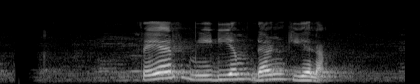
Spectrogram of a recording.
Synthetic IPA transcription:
pɾejɐɾmiːɖijɐmɖɐɳkijɐla̰

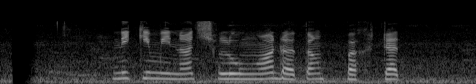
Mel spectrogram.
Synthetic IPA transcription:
nikiminat͡ʃluŋɔɖat̪əŋb̥akɖ̥a̤t̪̚

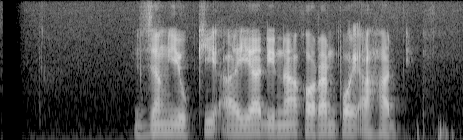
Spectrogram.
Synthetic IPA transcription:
d͡ʒaŋjukiʔajadinakoɾanpɔɛʔa̰ɦad̚

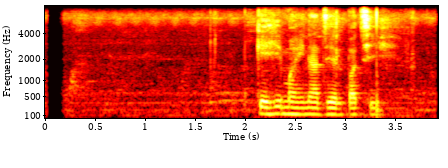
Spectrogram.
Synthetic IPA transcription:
keɦimʌɦinad͡zelpʌt͡sʰi

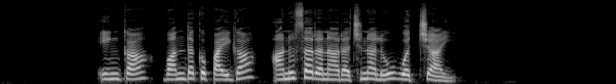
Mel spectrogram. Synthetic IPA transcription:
iŋkaːʋɐnd̪ɐkupɐjɡaːɐnusɐɾɐnɐɾɐt͡ʃɐnɐluʋɐt͡ʃːaːji

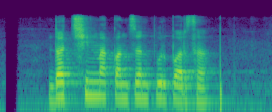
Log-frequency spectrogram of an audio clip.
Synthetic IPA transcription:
d̪ʌt͡sʰinmakʌnt͡sʌnpurpʌrt͡sʰʌ

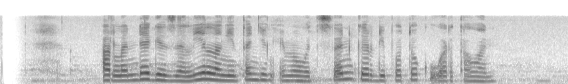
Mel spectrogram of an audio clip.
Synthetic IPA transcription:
ʔarlandaɡazalilaŋit̪and͡ʒɨŋɛmawɛt̪̚sankɨrdipɔt̪ɔkṵwʔa̰rt̪awan

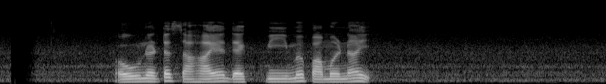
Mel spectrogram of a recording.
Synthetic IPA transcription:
ounəʈəsaɦajəd̪ækʋiːməpamənaj

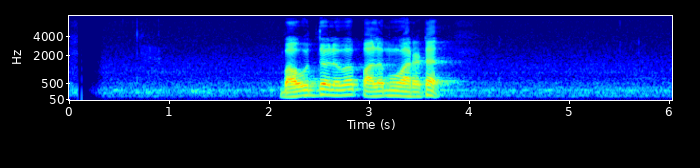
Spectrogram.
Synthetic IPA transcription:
bawud̪ːoləʋəpaləmuʋaɾəʈə

